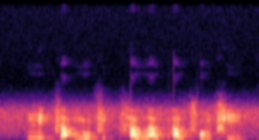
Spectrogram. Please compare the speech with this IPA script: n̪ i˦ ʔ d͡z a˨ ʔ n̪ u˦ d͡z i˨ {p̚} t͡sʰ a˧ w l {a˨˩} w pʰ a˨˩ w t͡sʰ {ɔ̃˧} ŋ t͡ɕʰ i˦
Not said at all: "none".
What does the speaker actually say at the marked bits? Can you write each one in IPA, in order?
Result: k̚, a˨˩, ɔ̃˧

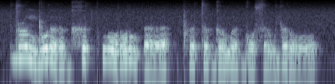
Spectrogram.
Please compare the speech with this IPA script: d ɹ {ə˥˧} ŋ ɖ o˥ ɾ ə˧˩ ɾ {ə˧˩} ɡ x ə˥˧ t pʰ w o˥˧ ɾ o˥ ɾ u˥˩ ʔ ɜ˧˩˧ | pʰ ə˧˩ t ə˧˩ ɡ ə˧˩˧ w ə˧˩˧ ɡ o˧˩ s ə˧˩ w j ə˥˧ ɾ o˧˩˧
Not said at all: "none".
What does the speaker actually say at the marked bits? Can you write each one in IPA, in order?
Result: ə˥˧, ə˥˩

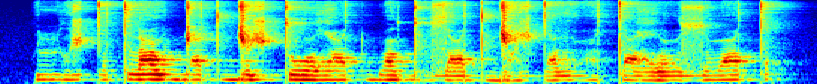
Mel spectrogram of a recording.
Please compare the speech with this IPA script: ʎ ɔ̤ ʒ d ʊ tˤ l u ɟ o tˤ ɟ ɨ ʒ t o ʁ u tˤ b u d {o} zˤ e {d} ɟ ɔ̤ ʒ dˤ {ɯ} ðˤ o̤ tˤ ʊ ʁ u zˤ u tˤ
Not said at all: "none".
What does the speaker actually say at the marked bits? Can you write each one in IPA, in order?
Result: o̤, tˤ, ʊ

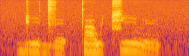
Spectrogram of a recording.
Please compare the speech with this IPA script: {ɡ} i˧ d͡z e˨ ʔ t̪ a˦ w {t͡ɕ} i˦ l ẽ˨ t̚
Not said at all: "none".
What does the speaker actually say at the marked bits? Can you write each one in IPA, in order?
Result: ɡ, t͡ɕ

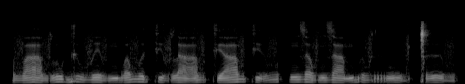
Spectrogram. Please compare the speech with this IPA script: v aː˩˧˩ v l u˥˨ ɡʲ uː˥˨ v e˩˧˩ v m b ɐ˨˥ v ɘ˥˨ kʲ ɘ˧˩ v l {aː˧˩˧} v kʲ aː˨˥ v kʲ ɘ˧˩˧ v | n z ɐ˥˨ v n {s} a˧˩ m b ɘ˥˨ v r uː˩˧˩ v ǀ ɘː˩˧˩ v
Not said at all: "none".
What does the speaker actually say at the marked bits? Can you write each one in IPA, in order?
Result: aː˧˩˧, z

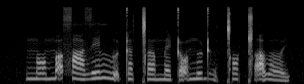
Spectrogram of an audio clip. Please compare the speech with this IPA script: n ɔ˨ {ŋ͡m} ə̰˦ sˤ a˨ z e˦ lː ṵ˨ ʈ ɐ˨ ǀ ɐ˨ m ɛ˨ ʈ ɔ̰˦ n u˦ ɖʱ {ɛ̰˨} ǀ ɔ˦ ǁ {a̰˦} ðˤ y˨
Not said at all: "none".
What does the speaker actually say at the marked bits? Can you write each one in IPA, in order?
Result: m, ə̰˨, a̰˦

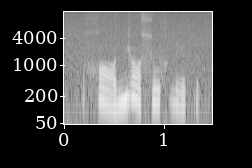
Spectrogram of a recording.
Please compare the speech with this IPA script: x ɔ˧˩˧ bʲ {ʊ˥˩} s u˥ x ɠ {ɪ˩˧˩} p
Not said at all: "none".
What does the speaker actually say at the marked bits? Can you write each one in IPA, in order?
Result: ɔ˥˩, ɪ˩˧˩

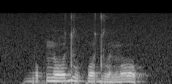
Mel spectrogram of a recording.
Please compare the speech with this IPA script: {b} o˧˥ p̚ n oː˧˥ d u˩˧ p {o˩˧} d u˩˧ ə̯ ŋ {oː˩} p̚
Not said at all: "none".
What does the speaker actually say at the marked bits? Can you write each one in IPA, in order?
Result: b, o˧˥, oː˥˨

